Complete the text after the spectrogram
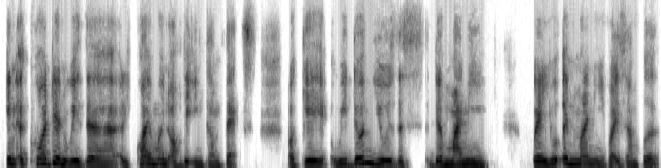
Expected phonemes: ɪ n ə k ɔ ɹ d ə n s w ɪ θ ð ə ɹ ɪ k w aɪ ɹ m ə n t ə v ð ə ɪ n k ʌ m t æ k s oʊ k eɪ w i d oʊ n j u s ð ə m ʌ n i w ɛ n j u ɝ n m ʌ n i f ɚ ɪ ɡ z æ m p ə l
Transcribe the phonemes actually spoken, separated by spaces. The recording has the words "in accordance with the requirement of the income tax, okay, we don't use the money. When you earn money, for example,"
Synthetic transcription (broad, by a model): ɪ n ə k ɔ d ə n w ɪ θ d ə ɹ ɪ k w aɪ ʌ m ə n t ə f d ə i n k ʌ m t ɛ k s oʊ k eɪ w i d oʊ n j u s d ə m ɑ n i w ɛ n j u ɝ n m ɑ n i f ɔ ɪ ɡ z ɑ m p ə l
